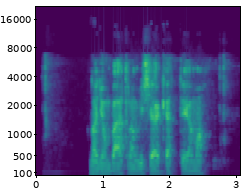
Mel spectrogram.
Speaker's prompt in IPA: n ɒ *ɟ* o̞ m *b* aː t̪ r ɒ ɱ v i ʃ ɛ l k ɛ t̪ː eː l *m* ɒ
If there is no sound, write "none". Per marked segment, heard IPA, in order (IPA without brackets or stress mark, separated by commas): ɟ, b, m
